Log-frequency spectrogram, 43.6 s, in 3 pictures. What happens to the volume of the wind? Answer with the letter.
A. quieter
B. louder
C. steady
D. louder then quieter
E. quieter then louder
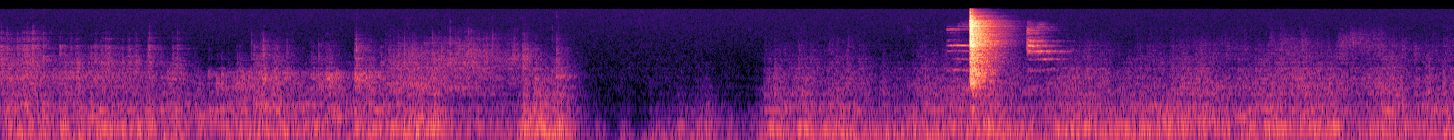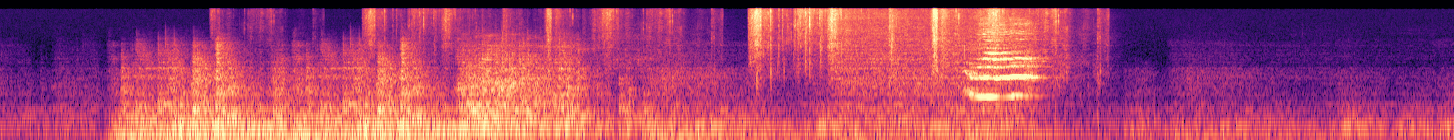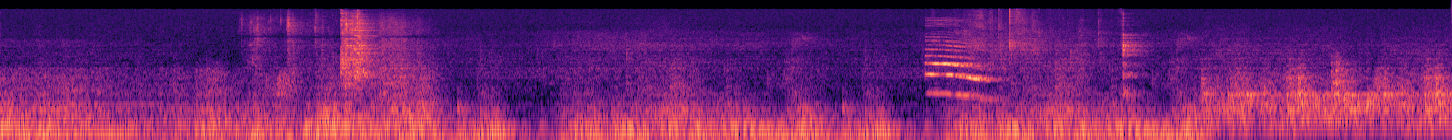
D.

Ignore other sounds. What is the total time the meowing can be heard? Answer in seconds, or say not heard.
5 s.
